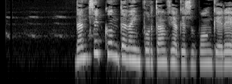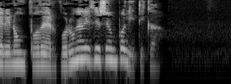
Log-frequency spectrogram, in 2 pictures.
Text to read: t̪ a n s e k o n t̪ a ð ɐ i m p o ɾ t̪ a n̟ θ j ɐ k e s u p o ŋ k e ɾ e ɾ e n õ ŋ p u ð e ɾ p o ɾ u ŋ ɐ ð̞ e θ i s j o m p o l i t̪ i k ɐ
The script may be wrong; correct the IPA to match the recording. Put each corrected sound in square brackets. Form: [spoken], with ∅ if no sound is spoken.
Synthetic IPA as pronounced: [d̪] a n s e k o n t̪ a ð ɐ i m p o ɾ t̪ a n̟ θ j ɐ k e s u p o ŋ k e ɾ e ɾ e n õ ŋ p [o] ð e ɾ p o ɾ u ŋ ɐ ð̞ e θ i s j o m p o l i t̪ i k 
